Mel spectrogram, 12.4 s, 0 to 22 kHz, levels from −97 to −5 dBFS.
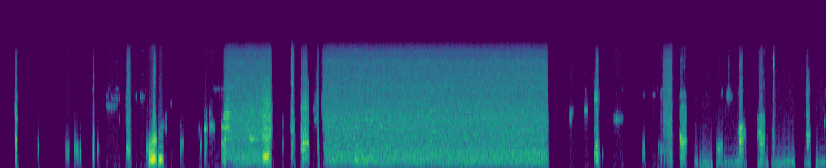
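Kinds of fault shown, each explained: Speech suppressed in double talk: The talker gets pushed way down, by around 40 dB at the deepest, through the first five seconds or so and again from about 8.2 s to the end. It comes and goes rather than sitting flat, with the voice dipping and chopping. The likely cause is an echo canceller that couldn't tell its own talker from the loudspeaker echo while both sides were talking, so it ducked everything.
Other side's voice leaking through: A second voice sneaks in under the talker in scraps: brief blips near 0.23 s and 8.92 s, a longer patch from about 1.4 to 2.0 s, another around 4.4 to 4.6 s, and a long run from roughly 10.2 to 12.2 s. It ranges from fairly faint to nearly as loud as the talker. The likely cause is loudspeaker playback that the echo canceller didn't fully remove from the mic.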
